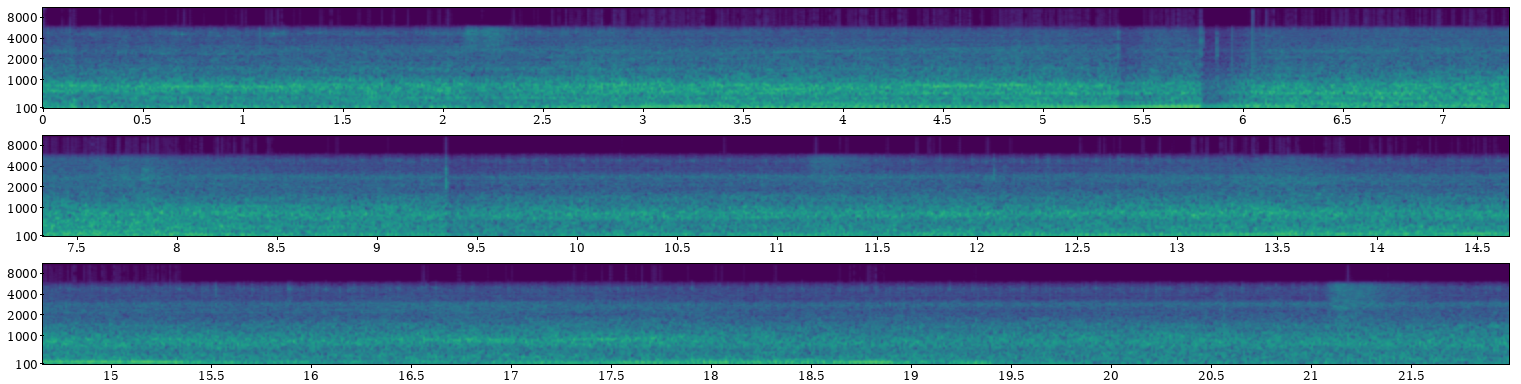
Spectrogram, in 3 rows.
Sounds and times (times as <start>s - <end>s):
Bus: 0.0s - 21.9s
Outside, urban or manmade: 0.0s - 21.9s.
